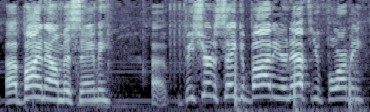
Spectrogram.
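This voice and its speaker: A man's voice: very high voice, fast talker, sharp tone, soft background music. A man playing a frightened small-town grocery delivery man in an audio drama, stammering and nervously agreeing. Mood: uneasy.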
